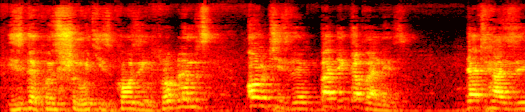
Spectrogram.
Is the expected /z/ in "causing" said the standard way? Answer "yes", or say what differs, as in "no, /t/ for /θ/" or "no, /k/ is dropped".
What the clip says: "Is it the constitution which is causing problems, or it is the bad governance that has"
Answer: yes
